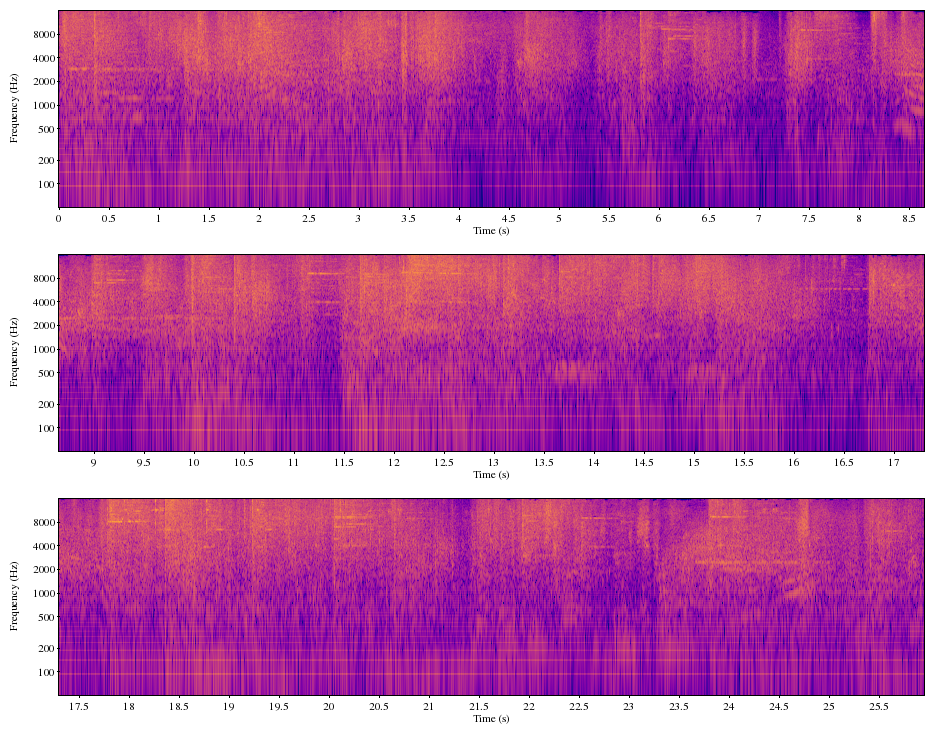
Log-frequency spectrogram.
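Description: Game blows thud and clash repeatedly.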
